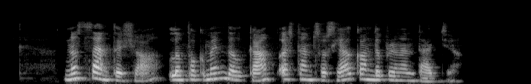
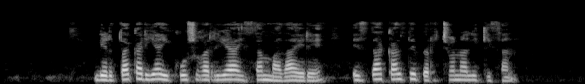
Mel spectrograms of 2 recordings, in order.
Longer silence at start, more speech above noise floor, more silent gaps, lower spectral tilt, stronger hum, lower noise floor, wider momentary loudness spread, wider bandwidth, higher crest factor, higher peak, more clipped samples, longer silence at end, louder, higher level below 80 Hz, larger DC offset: second, 0.65 s vs 0.95 s; second, 33 dB vs 51 dB; neither; about the same, -6 dB/octave vs -5.5 dB/octave; neither; second, -54 dBFS vs -68 dBFS; about the same, 10 LU vs 11 LU; about the same, 7.8 kHz vs 8 kHz; about the same, 20 dB vs 18 dB; about the same, -2 dBFS vs 0 dBFS; neither; about the same, 0.7 s vs 0.7 s; about the same, -20 LUFS vs -18 LUFS; about the same, -64 dBFS vs -64 dBFS; neither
